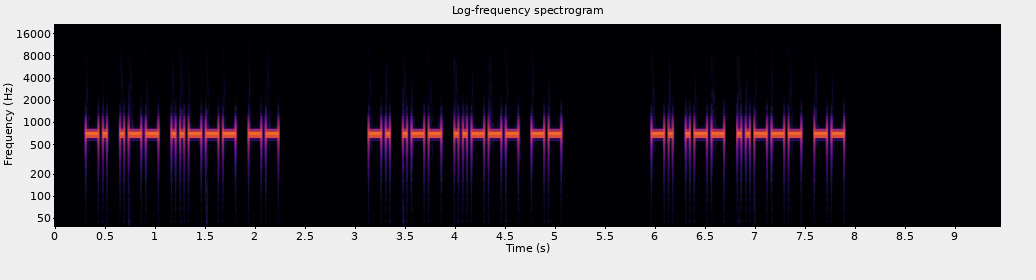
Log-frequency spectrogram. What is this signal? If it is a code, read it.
Morse code, heard as a keyed tone, about 28 wpm, 700 Hz. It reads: NW2M NW2M NW2M
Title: USA Call Signs - 4 Characters - Repeated 3x - 28wpm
